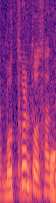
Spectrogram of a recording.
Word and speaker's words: 머털도사: 예, 머털도사님. 괜찮지. 오케이, 좋다, 지금부터 좋다. 구름도사가 아니라 머털도사. 발음 똑바로 하고. 머털도사. 뭐의 악센트.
